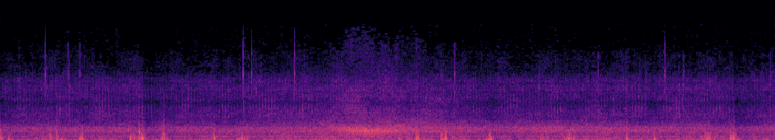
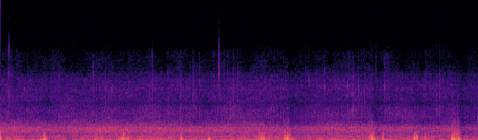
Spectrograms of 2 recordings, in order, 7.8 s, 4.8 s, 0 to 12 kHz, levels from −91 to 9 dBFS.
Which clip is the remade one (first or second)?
second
